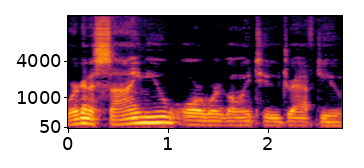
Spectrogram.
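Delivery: plain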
